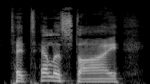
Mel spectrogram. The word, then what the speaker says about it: Tetelestai: And we have discovered that we have the pronunciation pretty right, but you still need to practice it. Tetelestai, it is finished.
